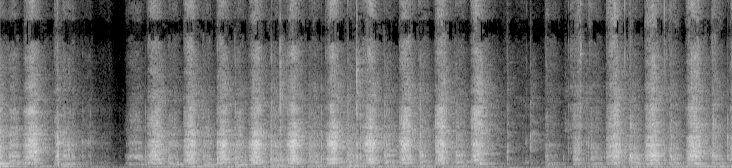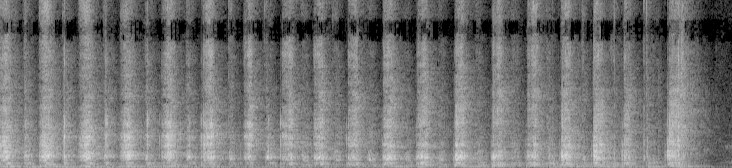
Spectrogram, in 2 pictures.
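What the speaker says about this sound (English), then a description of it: "Just roughly cutting that shape out because we're neating it all up at the end." Hand saw or rasp roughly shaping a shoe sole in a farrier's workshop, a steady rhythmic rasping of repeated strokes, close and loud, with two short pauses.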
